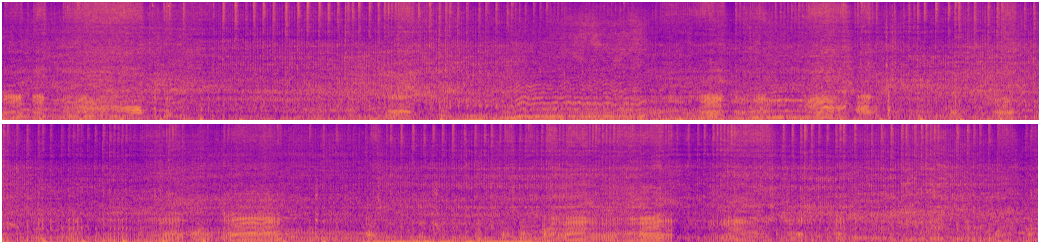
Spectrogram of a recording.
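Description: Off-road enduro motorcycle engines running at low revs with irregular throttle blips, as a rider eases the bike over rocks at walking pace. The engine note drops away briefly a few seconds before the end.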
